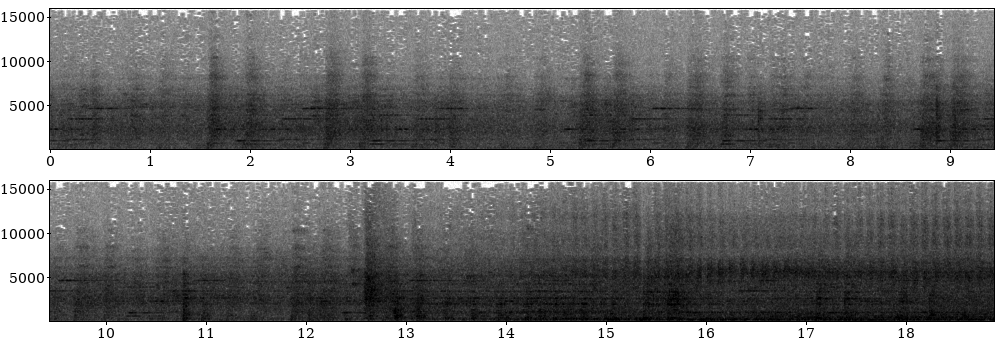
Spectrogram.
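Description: Electric multiple-unit train drawing into a station platform: its wheel and motor noise grows steadily louder from about halfway, with clicks over the rail joints, until the cars are running alongside. A short repeated ringing tone sounds in the first half.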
